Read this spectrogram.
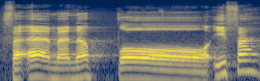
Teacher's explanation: Idgham maknanya kita masukkan bunyi ta ke dalam huruf ta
